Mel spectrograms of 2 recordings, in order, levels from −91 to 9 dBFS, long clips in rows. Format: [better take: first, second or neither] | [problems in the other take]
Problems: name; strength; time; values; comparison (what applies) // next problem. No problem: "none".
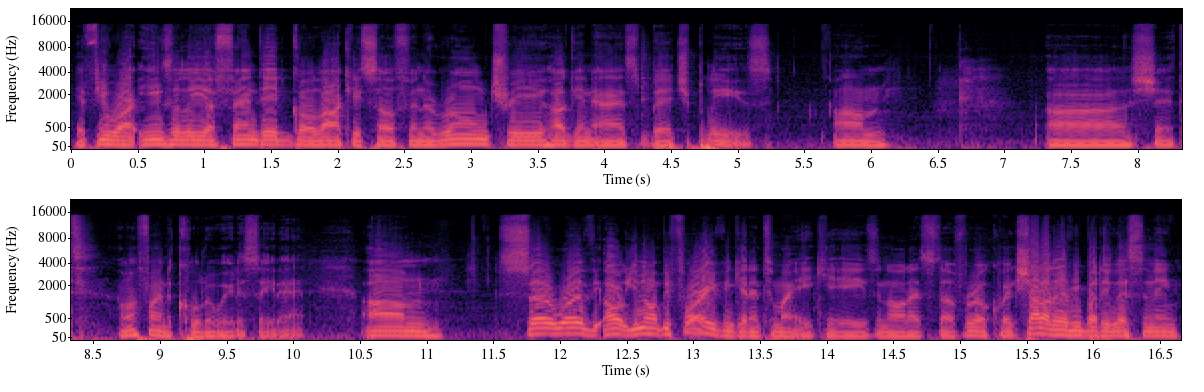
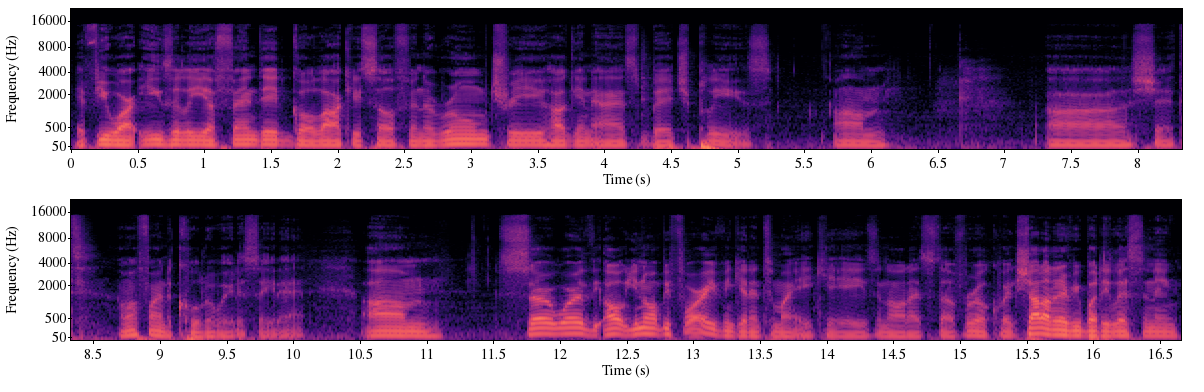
second | distortion; heavy; 7 dB below the speech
